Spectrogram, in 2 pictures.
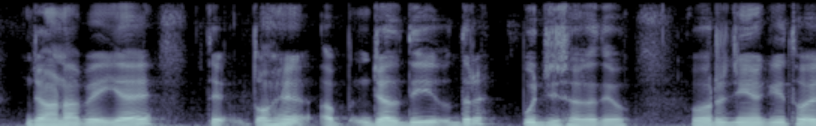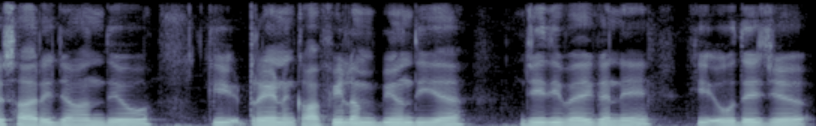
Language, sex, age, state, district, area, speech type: Dogri, male, 18-30, Jammu and Kashmir, Samba, urban, spontaneous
